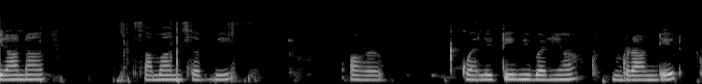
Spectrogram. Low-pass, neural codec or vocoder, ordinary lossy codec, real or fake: none; none; none; real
